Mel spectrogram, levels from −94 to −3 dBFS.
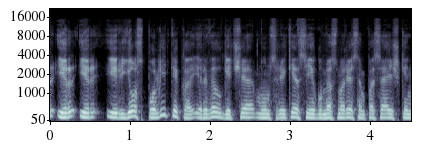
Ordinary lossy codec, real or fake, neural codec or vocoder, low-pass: Opus, 24 kbps; real; none; 14.4 kHz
